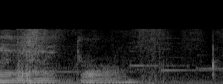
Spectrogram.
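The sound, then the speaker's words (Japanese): The cardboard box of the hidden-role board game "紙" (Kami), sold at Banesuto, being opened: a soft rubbing, scraping slide of the lid, a low hum underneath, and a single sharp little click near the end. “ちょっと待てよ。今開けますね。”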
